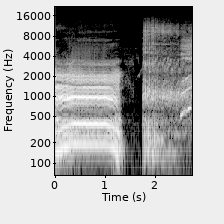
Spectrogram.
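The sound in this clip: Bulls mooing: a long, loud, low moo rich in harmonics holds steady, then breaks off into a brief silence before a second, rougher bellowing call follows.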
